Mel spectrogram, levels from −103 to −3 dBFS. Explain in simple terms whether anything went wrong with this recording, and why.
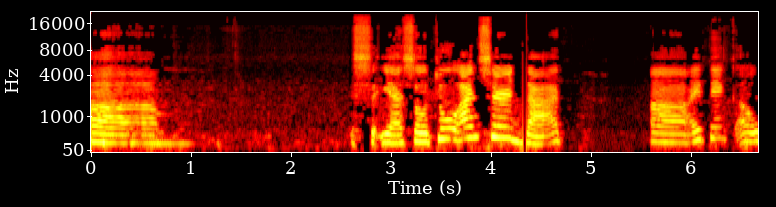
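Two things go wrong in this speech clip.

At 4.31 s the sound stops for about 38 milliseconds, then resumes exactly where it left off. This is a gap at a join of encoded pieces: two separately encoded chunks were stuck together with each encoder's padding silence left in. Unlike a dropout, nothing is lost; the audio simply pauses.

From 4.52 s to the end, the whole sound, background noise included, suddenly becomes quieter and stays that way. This is a sudden gain jump, likely a volume setting applied instantly instead of gradually. It differs from a fade because there is no slope, just one abrupt step down.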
